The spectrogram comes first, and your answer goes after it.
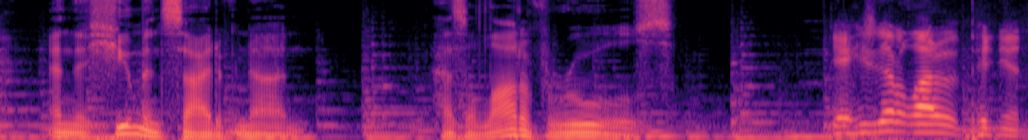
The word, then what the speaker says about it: n0ne: His gamer tag nun is also related to one of those rules. It's pronounced nun, but its meaning is no me.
